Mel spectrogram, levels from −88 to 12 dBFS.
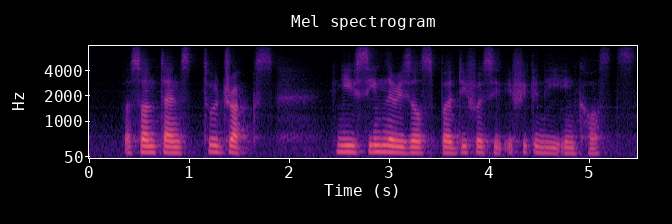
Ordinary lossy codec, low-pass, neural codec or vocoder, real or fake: none; none; codec, 16 kHz, 0.2 kbps, FocalCodec; fake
